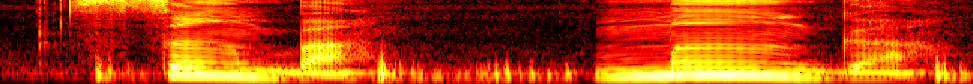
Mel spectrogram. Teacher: deixam algo anasalado né que vem no nariz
